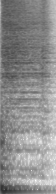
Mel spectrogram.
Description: Kick and Hat; Hits

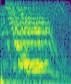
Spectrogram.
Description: blip; G-Netix; ISM

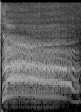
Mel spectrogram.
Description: sarge die; Army Men TiS

